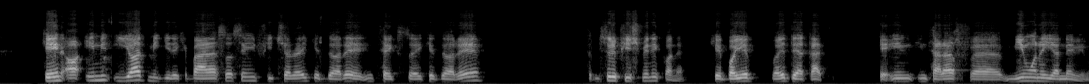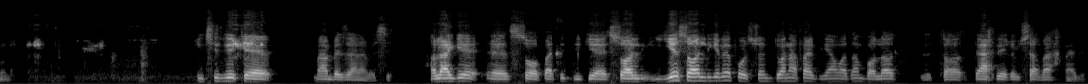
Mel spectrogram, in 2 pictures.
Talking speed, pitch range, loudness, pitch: 155 wpm, 130-160 Hz, -28 LUFS, 145 Hz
